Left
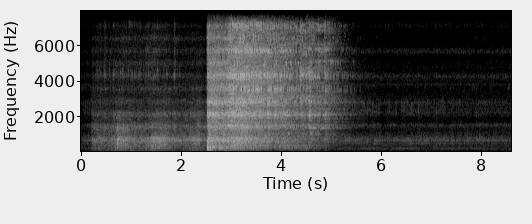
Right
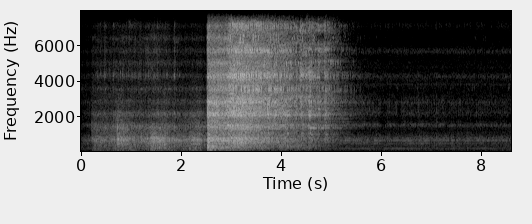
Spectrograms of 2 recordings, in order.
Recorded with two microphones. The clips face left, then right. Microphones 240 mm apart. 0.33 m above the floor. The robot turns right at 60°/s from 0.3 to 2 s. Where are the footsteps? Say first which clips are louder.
Left 1 dB; 35° left (ahead or behind), 1.8 m; by 2.4 s 5° right (ahead or behind), 1.7 m.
